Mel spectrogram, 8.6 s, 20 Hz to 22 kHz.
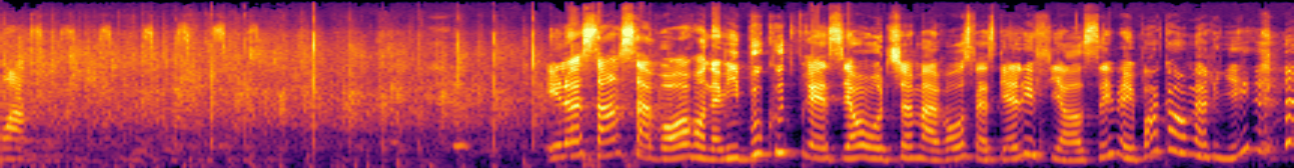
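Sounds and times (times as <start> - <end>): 
crowd applauding: 0.0 - 4.6
speech: 3.6 - 8.6.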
